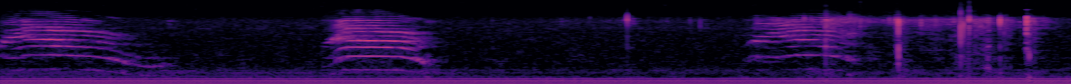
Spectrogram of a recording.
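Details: Young rescued kitten, freed from its cage into the room for the first time, cries insistently to be let outside; three bent, harmonic-rich meows followed by light tapping clicks, low hum throughout.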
